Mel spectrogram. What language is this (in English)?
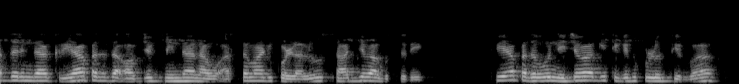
Kannada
